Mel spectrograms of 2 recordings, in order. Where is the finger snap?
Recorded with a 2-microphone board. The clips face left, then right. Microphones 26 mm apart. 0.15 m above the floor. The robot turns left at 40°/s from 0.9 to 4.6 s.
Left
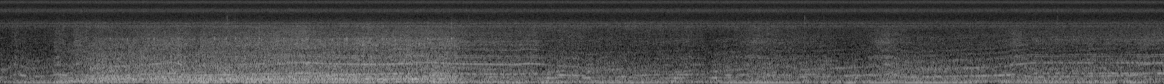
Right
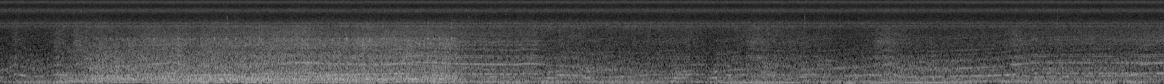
I don't hear a finger snap.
